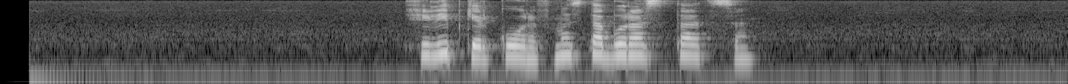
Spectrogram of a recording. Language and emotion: Russian, neutral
